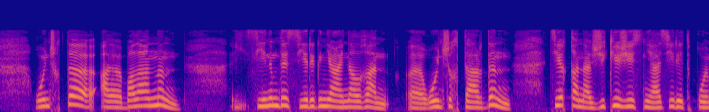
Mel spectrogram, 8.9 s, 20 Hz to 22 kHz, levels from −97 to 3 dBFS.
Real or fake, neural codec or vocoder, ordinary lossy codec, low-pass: real; none; none; 7.2 kHz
